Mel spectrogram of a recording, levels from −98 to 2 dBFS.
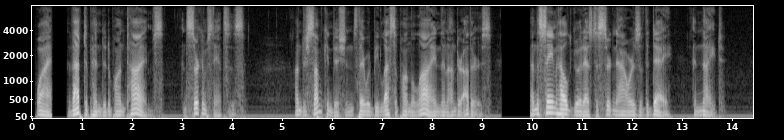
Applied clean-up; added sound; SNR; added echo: none; none; none; none.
